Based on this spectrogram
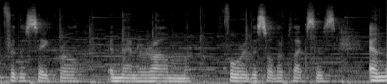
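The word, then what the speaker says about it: ram: That's r a m pronounced with a a short a like uh so rum. Uh that is the seed syllable for the solar plexus.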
